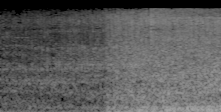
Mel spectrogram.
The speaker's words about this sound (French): Euh, au péage, à la sortie du péage. Donc une voiture et un poids lourd qui approche.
